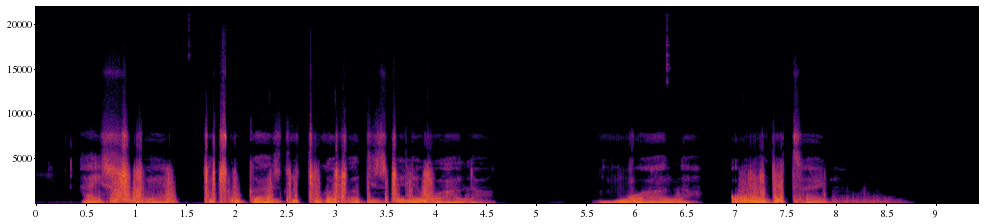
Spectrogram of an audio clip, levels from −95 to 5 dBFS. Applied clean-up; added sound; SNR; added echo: neural mask model Resemble Enhance denoiser.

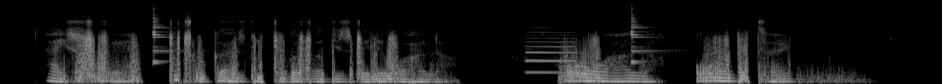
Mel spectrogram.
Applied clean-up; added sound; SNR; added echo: none; Wind instrument, woodwind instrument + Percussion; 10 dB; none.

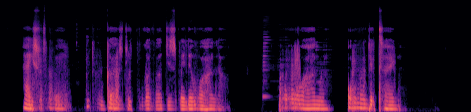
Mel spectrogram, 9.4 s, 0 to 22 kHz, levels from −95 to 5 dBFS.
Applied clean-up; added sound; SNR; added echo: neural mask model DeepFilterNet 3.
